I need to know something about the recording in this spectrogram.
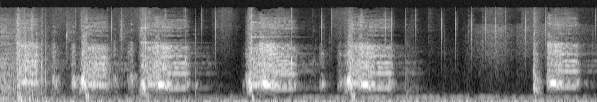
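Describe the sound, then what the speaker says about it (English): Chickens in the Minecraft modpack FTB Skies Expert cluck in a series of about six loud, close bursts spaced roughly evenly, with a low steady hum underneath and no talking. "Chicken here, chicken there."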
